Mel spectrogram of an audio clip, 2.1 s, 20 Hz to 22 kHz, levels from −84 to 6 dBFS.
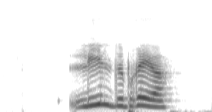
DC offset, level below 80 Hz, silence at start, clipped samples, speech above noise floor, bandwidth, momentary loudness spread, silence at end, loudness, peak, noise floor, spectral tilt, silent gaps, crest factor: under 0.1%; -54 dBFS; 0.7 s; under 0.1%; 53 dB; 4.6 kHz; 15 LU; 0.45 s; -28 LUFS; -12 dBFS; -80 dBFS; -7 dB/octave; none; 18 dB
